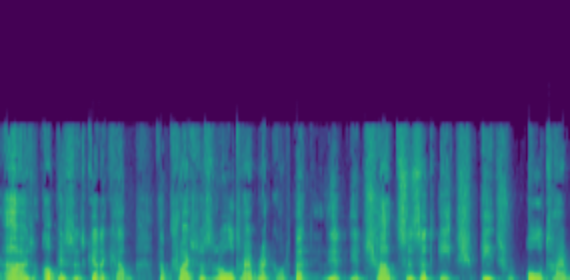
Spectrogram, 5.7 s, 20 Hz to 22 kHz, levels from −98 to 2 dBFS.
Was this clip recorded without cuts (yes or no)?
no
